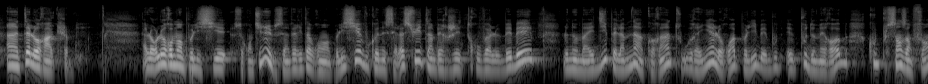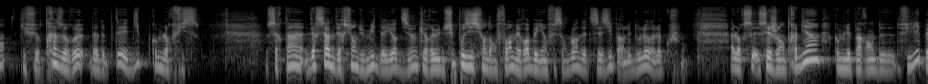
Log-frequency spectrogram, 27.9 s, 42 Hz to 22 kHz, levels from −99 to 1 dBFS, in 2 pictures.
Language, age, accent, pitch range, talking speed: French, 50-69, French, 135-200 Hz, 185 wpm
